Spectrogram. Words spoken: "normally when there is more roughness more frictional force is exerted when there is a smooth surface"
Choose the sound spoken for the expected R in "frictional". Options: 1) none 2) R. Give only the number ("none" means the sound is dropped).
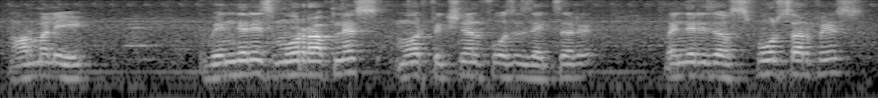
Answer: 1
